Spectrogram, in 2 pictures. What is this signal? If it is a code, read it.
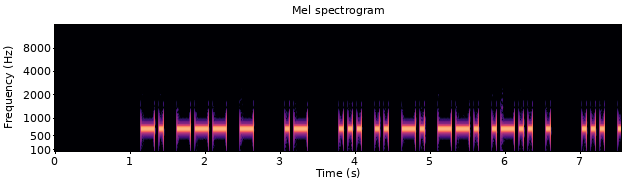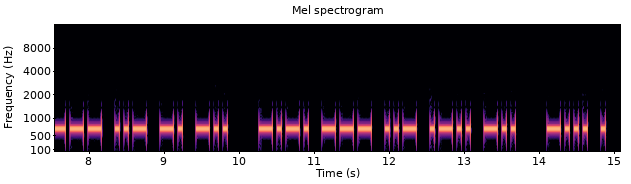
Morse code, heard as a keyed tone, about 20 wpm, 700 Hz. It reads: NOT A SINGLE SOUND COULD BE
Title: Sentences from Top 1000 Words - Review Part 5 - 20wpm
